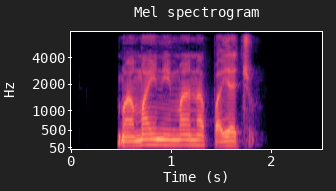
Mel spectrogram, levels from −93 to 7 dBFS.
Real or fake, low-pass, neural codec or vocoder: fake; 7.2 kHz; codec, 16 kHz, 2 kbps, X-Codec, HuBERT features, trained on LibriSpeech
